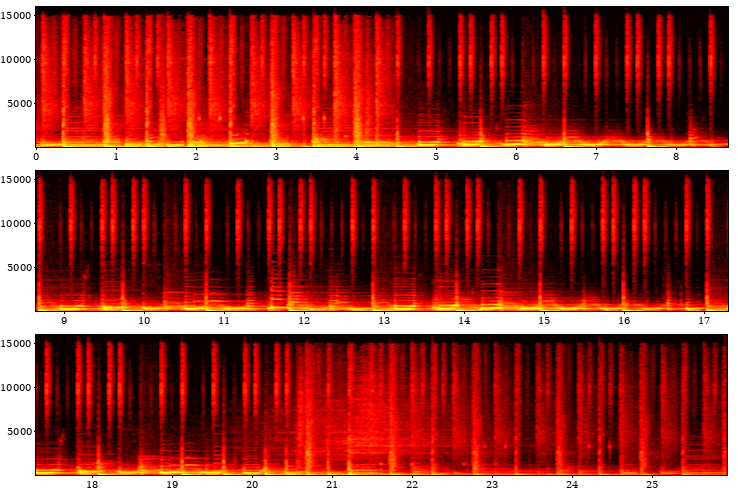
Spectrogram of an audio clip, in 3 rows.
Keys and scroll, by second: 0.0 Return, 1.6 F2, 2.2-6.1 typing, 2.7 Left, 6.8 ctrl+a, 7.2 ctrl+c, 7.4 Return, 9.1 F2, 9.7 ctrl+v, 10.4 BackSpace, 10.6 Return, 10.6 2, 11.7 F2, 12.3 ctrl+v, 13.0 BackSpace, 14.0 3, 14.4 Return, 16.1 F2, 16.6 ctrl+v, 17.6 BackSpace, 17.9 d, 18.2 w, 18.6 ctrl+a, 19.0 c, 19.9 Right, 20.2 Return, 21.5 F2, 22.1 ctrl+v, 22.4 Left, 22.8 BackSpace, 23.2 2, 23.3 Return, 25.1 F2.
